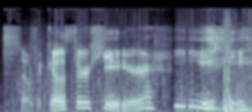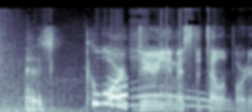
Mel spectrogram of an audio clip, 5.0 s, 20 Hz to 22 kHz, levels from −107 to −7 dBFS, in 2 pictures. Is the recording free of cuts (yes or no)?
no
